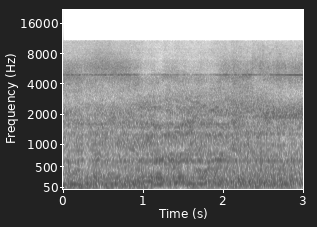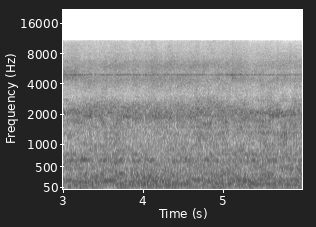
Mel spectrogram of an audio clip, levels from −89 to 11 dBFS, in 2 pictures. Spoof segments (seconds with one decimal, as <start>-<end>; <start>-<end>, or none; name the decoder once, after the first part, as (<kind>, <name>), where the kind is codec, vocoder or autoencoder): 0.0-2.2 (codec, SNAC); 3.0-6.0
